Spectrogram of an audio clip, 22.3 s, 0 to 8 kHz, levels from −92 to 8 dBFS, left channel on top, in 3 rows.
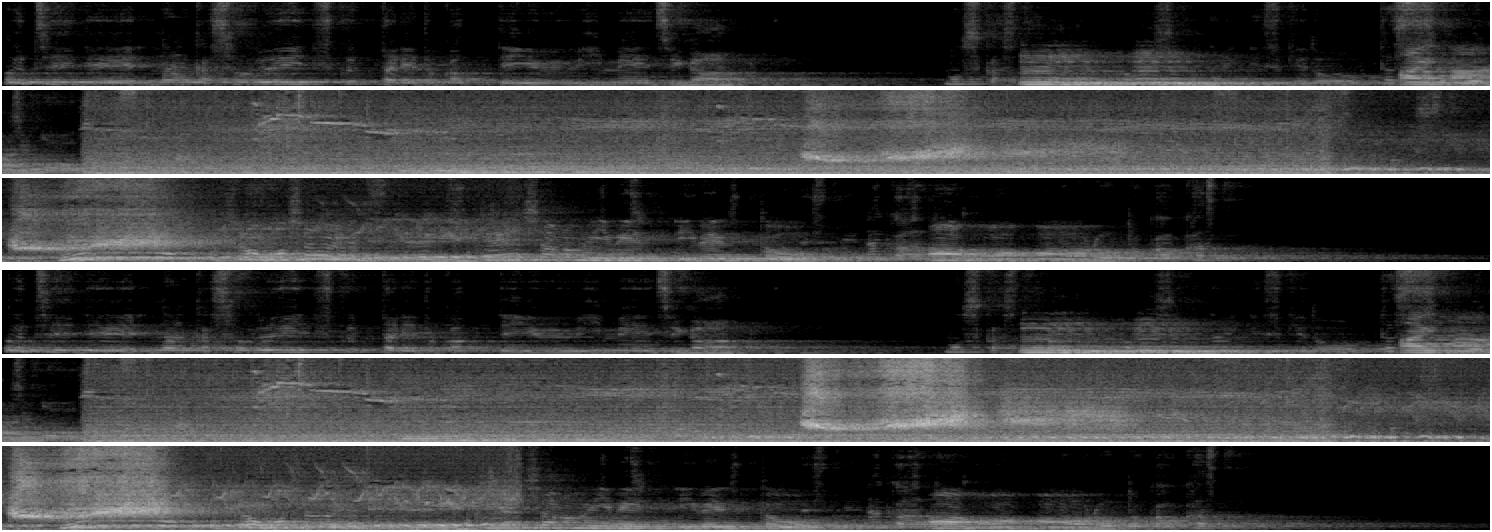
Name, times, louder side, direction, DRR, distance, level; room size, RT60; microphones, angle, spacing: voice 1, 0.0-3.7 4.7-9.3 10.6-14.8 18.2-18.4 18.7-20.9, equal, 30° left, -1 dB, 0.9 m, -47 dB
voice 2, 5.1-6.1 7.0-7.5 9.4-10.6 15.1-18.9 19.5-20.4, equal, 60° left, -2 dB, 1.3 m, -35 dB
sound 1, 7.8-14.1, equal, ahead, 0.5 m, -36 dB
sound 2, 10.9-17.5, right 7 dB, 60° right, 0.4 m, -30 dB
18.0 x 13.5 x 2.7 m, 2.4 s
head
